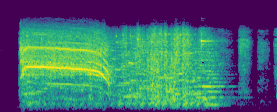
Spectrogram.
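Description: A loud cartoon sound effect: a noisy clamour with a whistle-like tone that slides downward, starting suddenly after a moment of silence and lasting about three seconds.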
